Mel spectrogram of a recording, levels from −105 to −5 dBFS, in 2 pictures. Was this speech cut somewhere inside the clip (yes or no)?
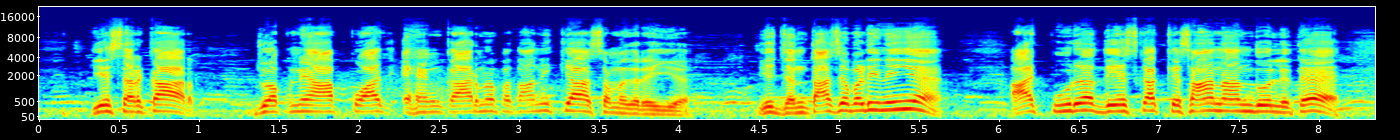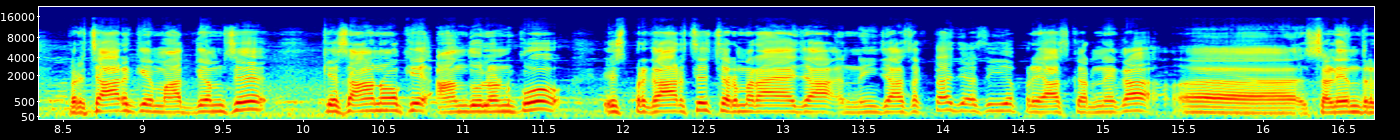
no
